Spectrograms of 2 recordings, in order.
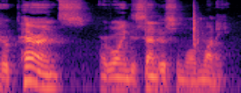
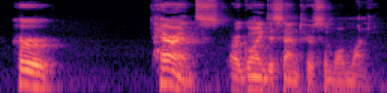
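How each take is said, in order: First: The pause falls at a natural phrase boundary. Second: A pause breaks up the middle of a clause. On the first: The speaker calls it right. "You would say" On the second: The speaker calls it wrong. "you wouldn't say"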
